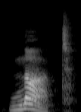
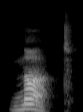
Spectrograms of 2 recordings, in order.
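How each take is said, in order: No difference in how they are said.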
